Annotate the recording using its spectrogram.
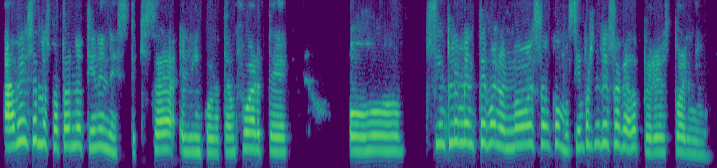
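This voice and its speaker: A woman's voice: sits high, normal speed, dry recording, dull audio. A woman thanatologist, speaking earnestly and giving direct advice, often asking rhetorical questions. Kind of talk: explanatory talk.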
